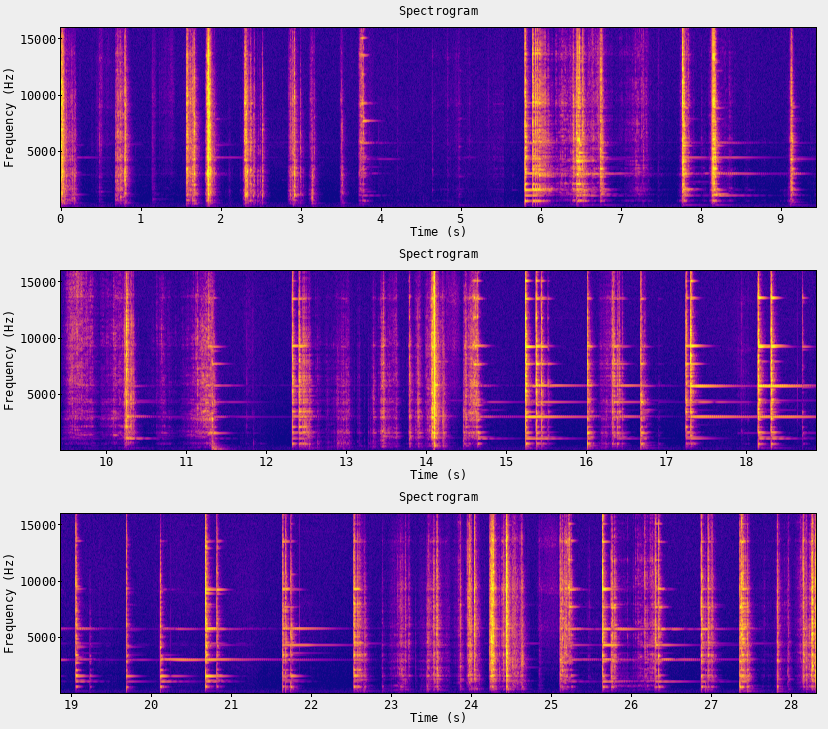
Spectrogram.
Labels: Does the tapping sound constant throughout?
yes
